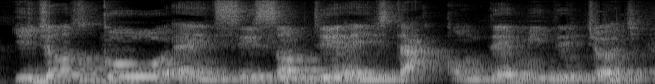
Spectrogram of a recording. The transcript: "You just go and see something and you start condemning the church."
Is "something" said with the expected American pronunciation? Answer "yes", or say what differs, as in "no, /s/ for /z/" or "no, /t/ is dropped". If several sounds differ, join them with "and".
no, /t/ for /θ/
